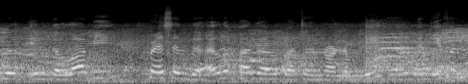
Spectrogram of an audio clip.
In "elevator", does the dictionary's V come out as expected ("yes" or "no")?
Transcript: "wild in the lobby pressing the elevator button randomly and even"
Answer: no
